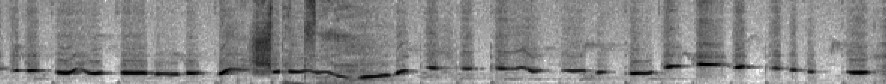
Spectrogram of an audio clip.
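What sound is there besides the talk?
man whistling a melody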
